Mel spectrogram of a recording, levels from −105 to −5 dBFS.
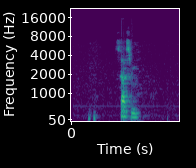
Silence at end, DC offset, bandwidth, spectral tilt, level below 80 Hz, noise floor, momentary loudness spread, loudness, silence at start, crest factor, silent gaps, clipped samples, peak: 0.85 s; under 0.1%; 11 kHz; -4.5 dB/octave; -72 dBFS; -83 dBFS; 24 LU; -40 LUFS; 0.35 s; 22 dB; none; under 0.1%; -24 dBFS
